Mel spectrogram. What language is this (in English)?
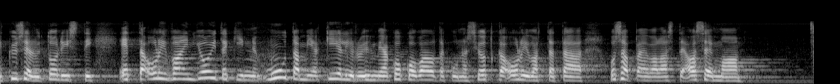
Finnish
